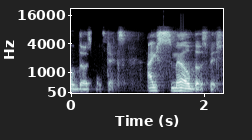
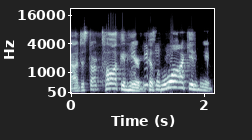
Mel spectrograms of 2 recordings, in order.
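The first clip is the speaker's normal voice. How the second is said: put-on Brooklyn accent; 7 semitones higher, 3 dB louder than usual. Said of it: "I can't get away from the Brooklyn accent".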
